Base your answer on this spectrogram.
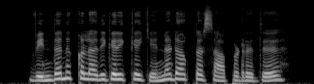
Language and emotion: Tamil, sad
